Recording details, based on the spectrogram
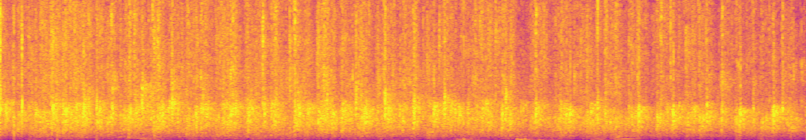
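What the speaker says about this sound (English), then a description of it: "round of applause for our candidates" A round of applause for candidates at an environmental candidate forum, with dense, loud clapping from a crowd and a few voices underneath.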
